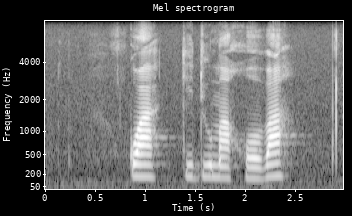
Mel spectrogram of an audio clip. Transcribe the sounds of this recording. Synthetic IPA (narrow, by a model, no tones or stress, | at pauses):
kʼwakʼɪdumaɣʊba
